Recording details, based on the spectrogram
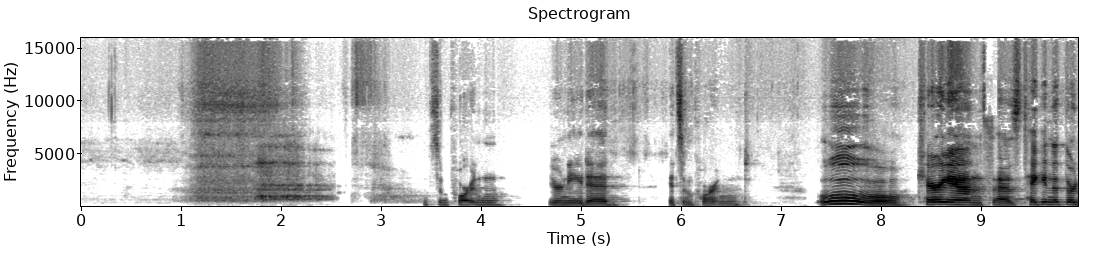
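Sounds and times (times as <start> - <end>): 
group taking a long deep breath in an online meeting: 0.6 - 3.4
speech: 3.4 - 6.8, 7.4 - 9.9.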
